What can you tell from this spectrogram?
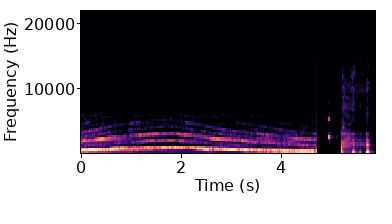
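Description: A single siren-like wail: one steady pitched tone that rises slowly for about two seconds, falls for about three, and cuts off abruptly near the end. Short, choppy sounds follow right after.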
